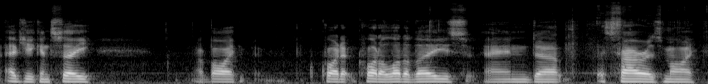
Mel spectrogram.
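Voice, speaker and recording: A man giving an unscripted hands-on demonstration of a DIY electronics project, with a halting, rambling delivery. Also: mid-range voice. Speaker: DIY electronics hobbyist presenting his project. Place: indoor radio shack workbench.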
